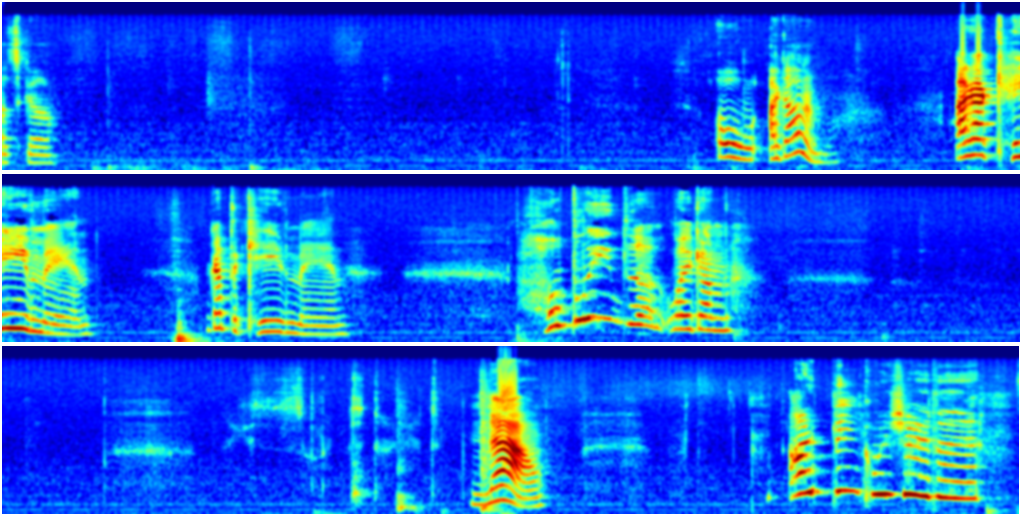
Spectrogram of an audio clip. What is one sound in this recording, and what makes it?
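A young boy talks with animation into a nearby microphone, in short bursts with pauses.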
